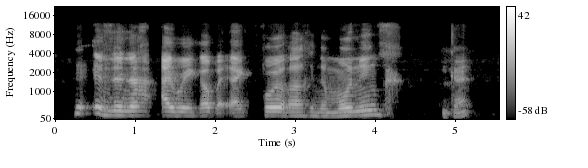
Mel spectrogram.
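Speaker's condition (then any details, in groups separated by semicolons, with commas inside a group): Cerebral palsy; present from birth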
